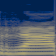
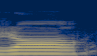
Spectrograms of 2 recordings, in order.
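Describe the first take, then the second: First: The vowel is an open 'ah' sound. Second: The vowel is a rounded 'aw' sound. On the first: The speaker calls it wrong. "इसको रा नहीं पढ़ेंगे" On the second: The speaker calls it right. "A W को हम अ pronounce कर रहे हैं"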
